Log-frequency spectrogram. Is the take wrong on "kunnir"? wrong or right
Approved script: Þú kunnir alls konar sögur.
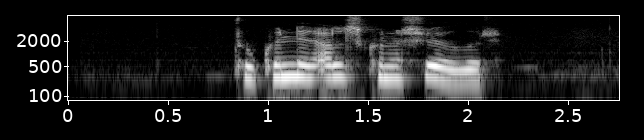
right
